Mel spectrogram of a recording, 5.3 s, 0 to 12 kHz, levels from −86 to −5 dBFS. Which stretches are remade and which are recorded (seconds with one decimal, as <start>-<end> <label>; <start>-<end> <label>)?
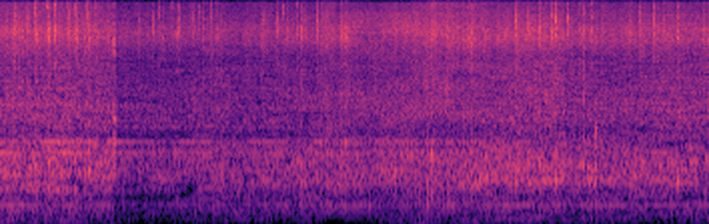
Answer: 0.0-2.4 recorded; 2.4-3.6 remade; 3.6-5.3 recorded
